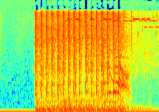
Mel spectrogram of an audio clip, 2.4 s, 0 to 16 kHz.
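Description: Rapid automatic gunfire from Counter-Strike 1.6, a loud, close, continuous burst of evenly spaced shots lasting about a second and a half, then cutting off into quiet background noise.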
